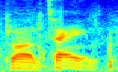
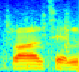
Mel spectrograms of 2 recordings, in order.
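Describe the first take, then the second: First: PLANTAIN with a long "tain" ending; plantain said plan-TAIN. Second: PLANTAIN with a short "tin" ending; plantain said plan-tin. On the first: Visitor mimicking the rejected way, plantain said plan-TAIN. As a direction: say "plantain" to rhyme with rain. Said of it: "have to tell the man". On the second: Visitor telling viewers the right way, plantain said plan-tin. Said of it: "not plantain". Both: Shown as a demonstration.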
